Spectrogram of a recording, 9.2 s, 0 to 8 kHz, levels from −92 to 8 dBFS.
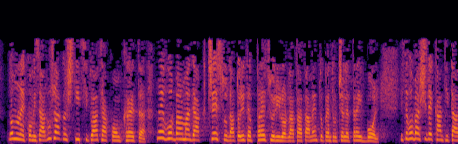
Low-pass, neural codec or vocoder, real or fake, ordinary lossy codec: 7.2 kHz; none; real; MP3, 24 kbps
